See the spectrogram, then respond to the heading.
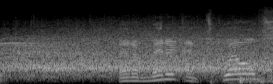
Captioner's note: cheering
